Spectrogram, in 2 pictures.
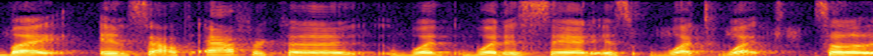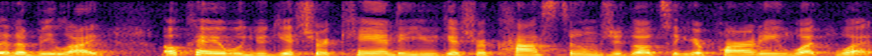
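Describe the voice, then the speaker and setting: In a normal speaking voice, a woman with an American accent talks at a moderate pace with a medium pitch and fairly even intonation, on a very clean recording with a silent background. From United States. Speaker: author and marketing vlogger. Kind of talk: casual vlog talk to camera. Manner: relaxed, many fillers (um, like).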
